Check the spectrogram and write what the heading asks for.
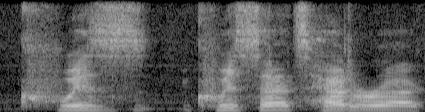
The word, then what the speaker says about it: Kwisatz Haderach: I know all words are made up, but Kwisatz Haderach rhymes with knick-knack paddywhack, and we should all laugh at that.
